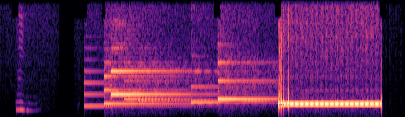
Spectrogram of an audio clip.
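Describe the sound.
A telephone transfer tone plays while a call is on hold. Steady electronic tones change pitch in a few stepped segments, and the final, loudest tone is held for about two seconds before cutting off abruptly.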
